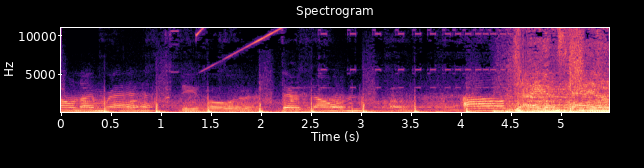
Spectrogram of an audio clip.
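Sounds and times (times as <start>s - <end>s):
dance music ringtone: 0.2s - 5.3s.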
